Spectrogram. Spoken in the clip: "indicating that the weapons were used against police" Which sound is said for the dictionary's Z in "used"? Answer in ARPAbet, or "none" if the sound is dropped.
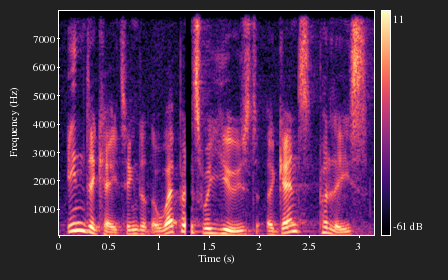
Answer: Z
